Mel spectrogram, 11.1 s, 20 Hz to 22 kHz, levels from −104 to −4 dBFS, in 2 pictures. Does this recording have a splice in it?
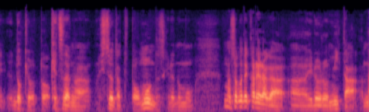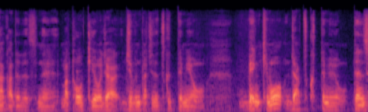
no; 0 cuts

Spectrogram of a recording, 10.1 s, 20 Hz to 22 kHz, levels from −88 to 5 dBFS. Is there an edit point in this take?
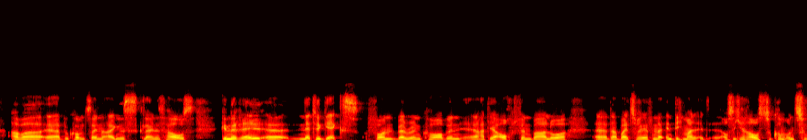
yes; 1 cut; at 6.4 s

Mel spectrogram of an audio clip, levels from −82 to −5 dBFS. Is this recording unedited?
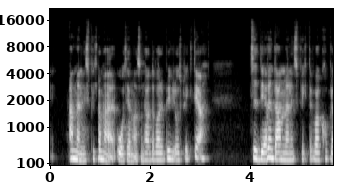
no; 3 cuts; at 1.0 s, 1.9 s, 4.3 s

